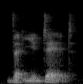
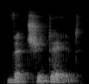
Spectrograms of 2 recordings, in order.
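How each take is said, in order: First: The t is a glottal stop before you. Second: The t and y merge into ch. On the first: "In modern R P you can merge them, but it's also common to use a glottal stop instead" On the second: "whereas Cockney mainly puts them together"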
